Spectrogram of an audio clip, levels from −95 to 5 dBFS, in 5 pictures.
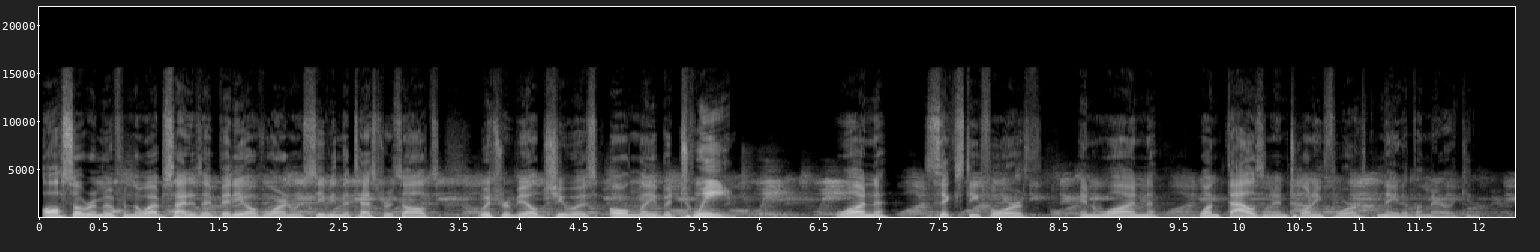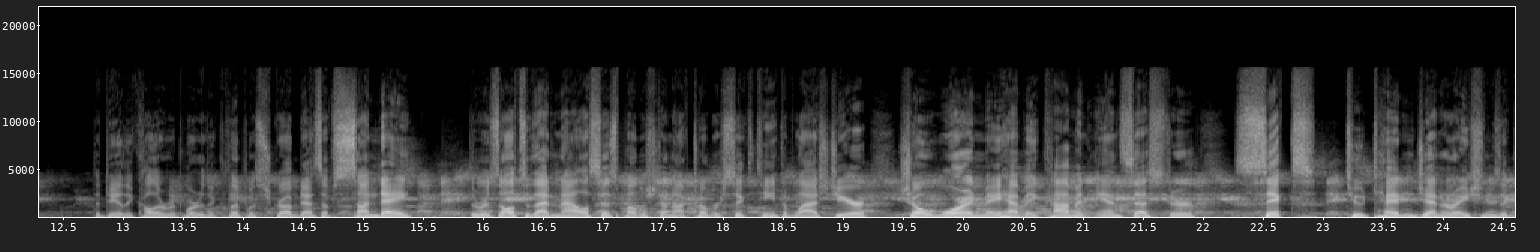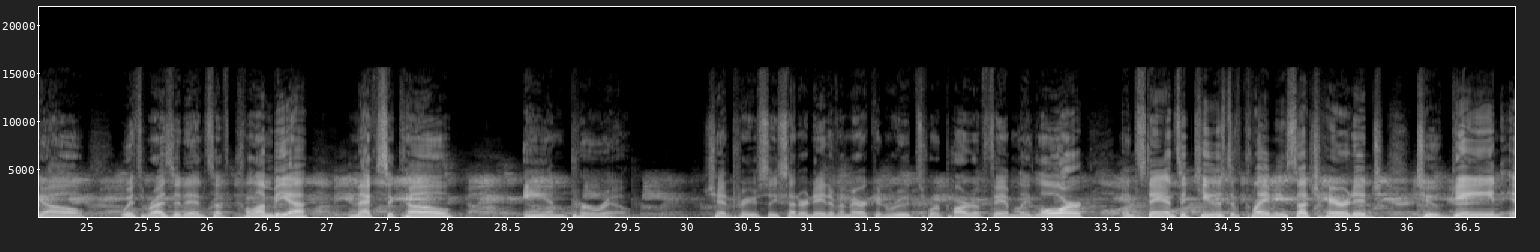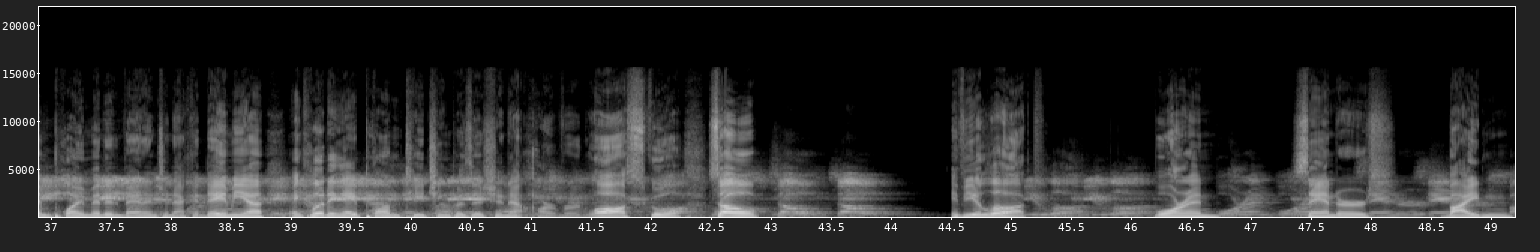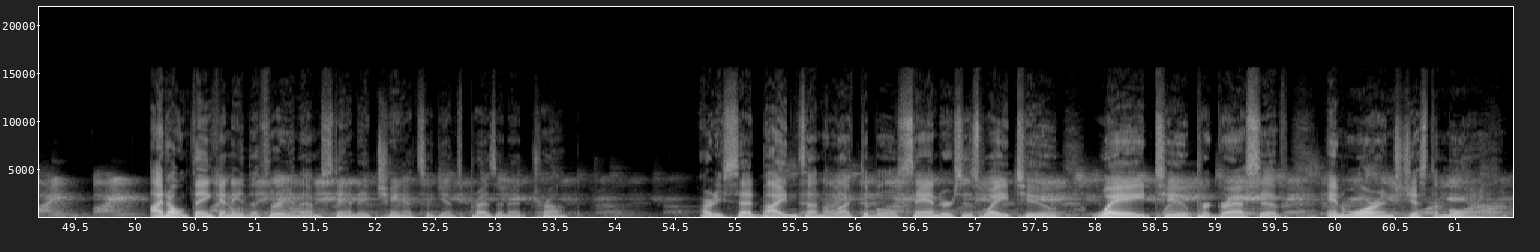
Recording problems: echo of what is said; strong; throughout; 490 ms later, 10 dB below the speech

